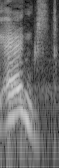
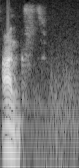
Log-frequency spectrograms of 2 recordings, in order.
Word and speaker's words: Angst: By the way, angst, it's funny that it's a word in English because it's a German word and it means fear. And it's pronounced Angst, not angst.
